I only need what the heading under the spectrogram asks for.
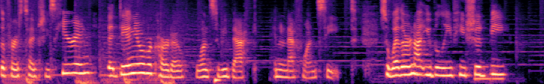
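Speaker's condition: No condition

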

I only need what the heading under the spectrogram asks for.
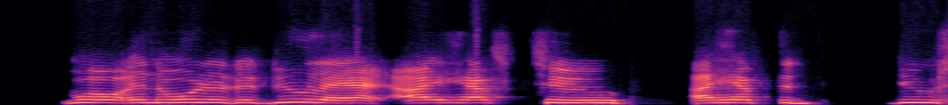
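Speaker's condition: Cerebral palsy; disability since childhood

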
